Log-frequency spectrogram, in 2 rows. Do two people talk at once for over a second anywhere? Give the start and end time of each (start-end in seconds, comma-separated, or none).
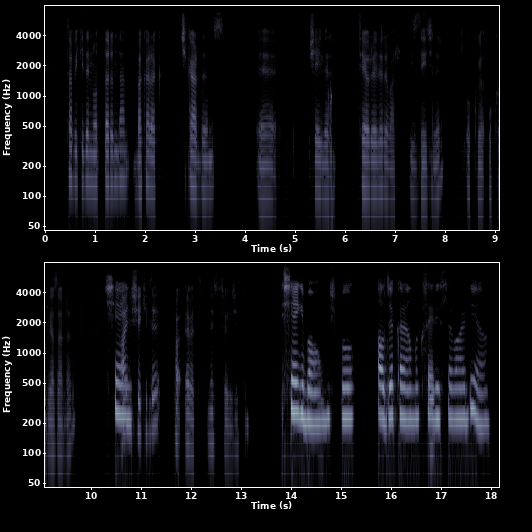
none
